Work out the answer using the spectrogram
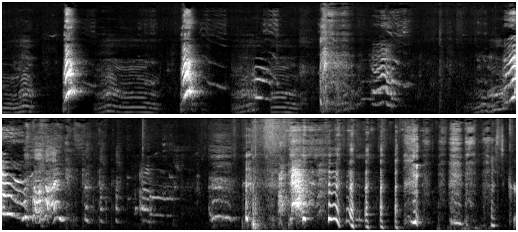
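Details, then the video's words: Hamish, a pet dog, barks in excitement at a ball set on a small hill of sand: sharp, harmonic barks spaced roughly every two seconds, then a denser, rougher run of barks toward the end, with people's voices mixed in. "Hamish Barks at a Ball"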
